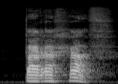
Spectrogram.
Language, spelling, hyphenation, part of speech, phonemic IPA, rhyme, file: Dutch, paragraaf, pa‧ra‧graaf, noun, /ˌpaː.raːˈɣraːf/, -aːf, Nl-paragraaf.ogg
- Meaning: section, a subdivision of a chapter, usually consisting of multiple paragraphs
